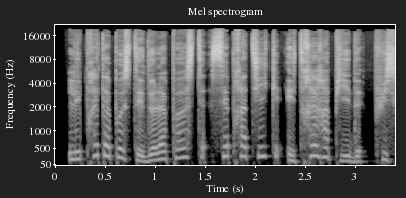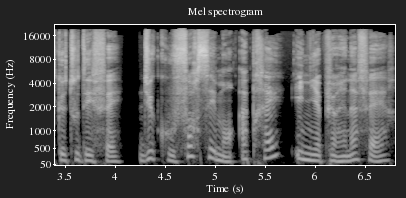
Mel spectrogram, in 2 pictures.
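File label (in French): PUB La Poste, comedienne voix off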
